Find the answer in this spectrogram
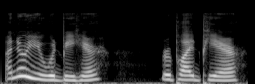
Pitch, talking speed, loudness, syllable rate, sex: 225 Hz, 190 wpm, -15 LUFS, 5.8 syllables/s, female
